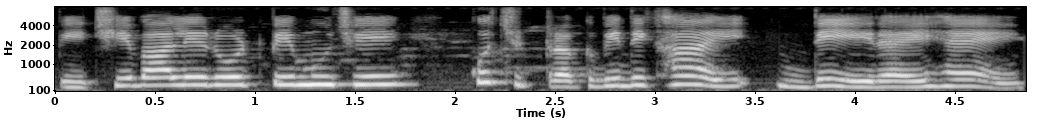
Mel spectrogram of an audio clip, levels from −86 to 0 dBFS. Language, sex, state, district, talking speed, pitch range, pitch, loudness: Hindi, female, Bihar, Kaimur, 150 wpm, 215-285 Hz, 255 Hz, -13 LUFS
